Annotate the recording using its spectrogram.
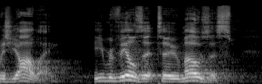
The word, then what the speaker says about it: Yahweh: And the letters of that pronounced in Hebrew, Yahweh.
